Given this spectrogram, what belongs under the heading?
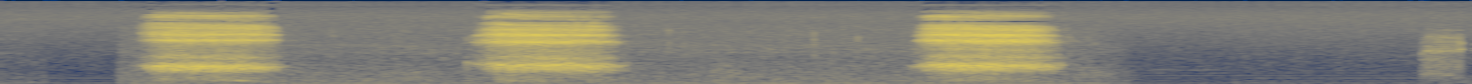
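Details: Pharyngeal fricative substituted for sibilant fricatives and affricates in cleft palate speech; pharyngeal fricative.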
